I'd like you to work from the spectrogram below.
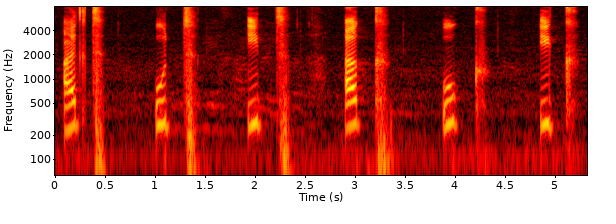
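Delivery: अथ, उथ, इथ, अख, उख, इख each stopped on t or k, then a puff of air; hams drill. Shown as a demonstration. Teacher drilling the hams rule for students, aspirated endings from अथ to इख. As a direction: separate syllables, breath escaping after the final stop of अथ through इख. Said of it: "हम्स कहते हैं".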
